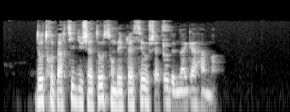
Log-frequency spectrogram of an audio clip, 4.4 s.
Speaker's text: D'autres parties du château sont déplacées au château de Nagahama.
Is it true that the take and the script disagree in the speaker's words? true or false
false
